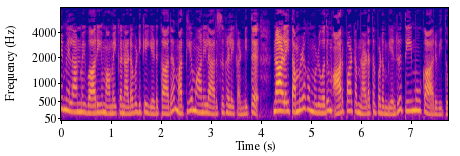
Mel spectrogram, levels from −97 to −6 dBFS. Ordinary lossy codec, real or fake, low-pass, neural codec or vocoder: none; real; none; none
